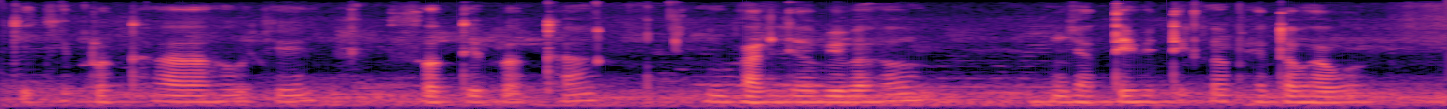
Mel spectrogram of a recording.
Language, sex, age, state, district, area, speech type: Odia, male, 18-30, Odisha, Mayurbhanj, rural, spontaneous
